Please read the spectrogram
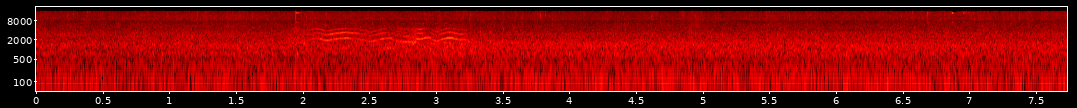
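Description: Steady rush of a flowing creek over gravel. About two seconds in, a short warbling whistle wavers up and down for about a second.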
